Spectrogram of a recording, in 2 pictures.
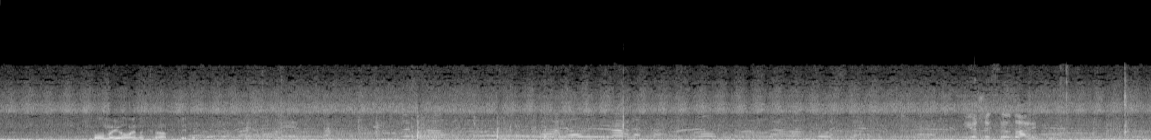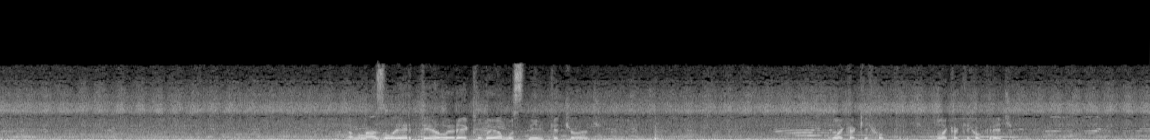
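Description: A boat engine hums steadily close by.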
